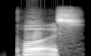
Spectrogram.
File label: "puss", American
